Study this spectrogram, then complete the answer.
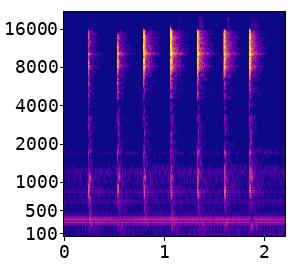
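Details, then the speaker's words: Orange RockerVerb 50 guitar amp: light taps on a tube give short dead clicks over a steady hum with no ringing; this tube is not microphonic. "Alright, so this tube, not microphonic."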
